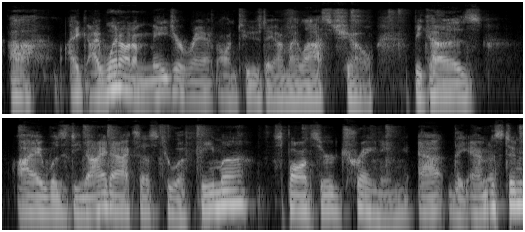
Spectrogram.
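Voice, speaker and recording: A man's voice: lowish voice, a bit bright, a little hiss or hum. A man talking casually and giving his opinions as a panel guest, on lo-fi audio.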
